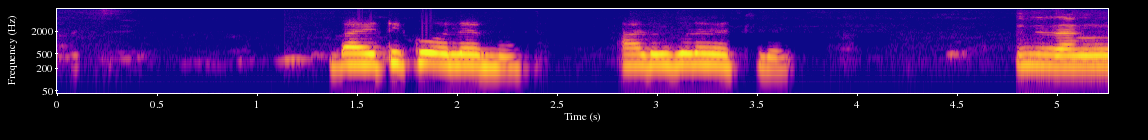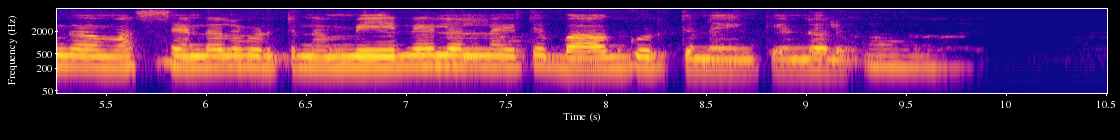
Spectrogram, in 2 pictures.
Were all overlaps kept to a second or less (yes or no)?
yes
